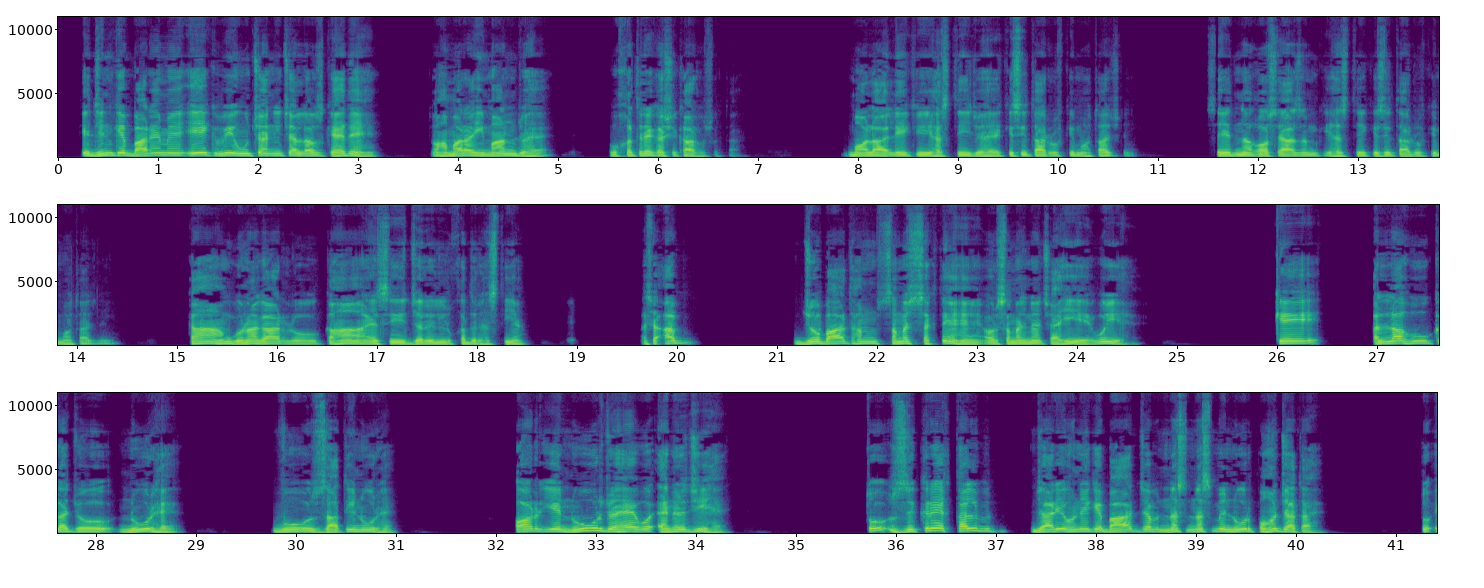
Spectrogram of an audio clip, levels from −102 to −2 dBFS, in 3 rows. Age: 50-69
